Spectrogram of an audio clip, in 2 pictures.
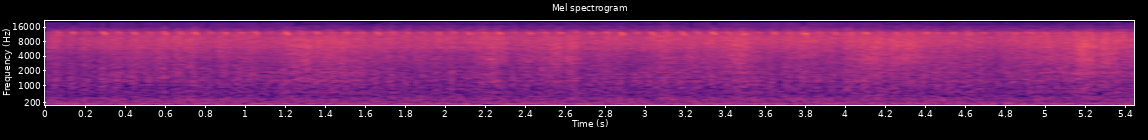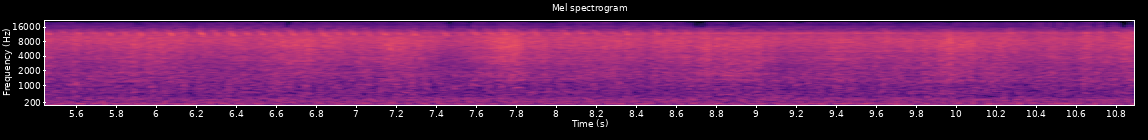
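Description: A helicopter flies over the Key West World Championships powerboat races, its rotor thudding in a steady, continuous beat with a constant engine whine that stays at an even loudness throughout.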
